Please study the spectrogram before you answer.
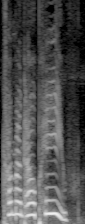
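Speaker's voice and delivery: high, loud call to heave; calling for help. Acted. Dog calling the cat to help pull. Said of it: "called the dog to a cat".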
